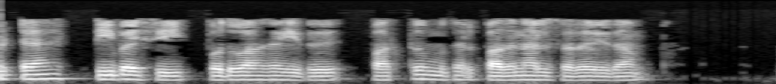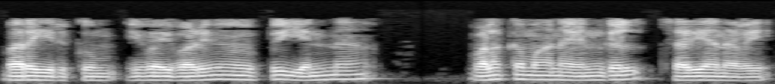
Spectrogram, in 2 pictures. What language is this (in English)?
Tamil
